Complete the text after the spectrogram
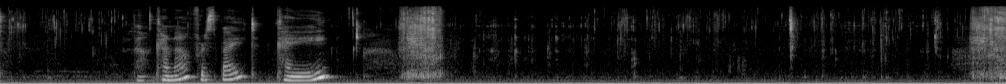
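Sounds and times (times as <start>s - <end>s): wet chewing with mouth clicks: 3.5s - 10.0s.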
